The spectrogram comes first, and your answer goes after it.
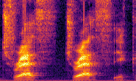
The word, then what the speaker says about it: dress: dress 이게 이제 드레스인데, 제가 써놓기는 dress shirt라고 써놨는데 발음할 때 사실 D와 R이 만나면 지읒 소리를 내요. 그래서 미국 사람들은, 원어민들은 dress 약간 이렇게 지읒 소리를 냅니다.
